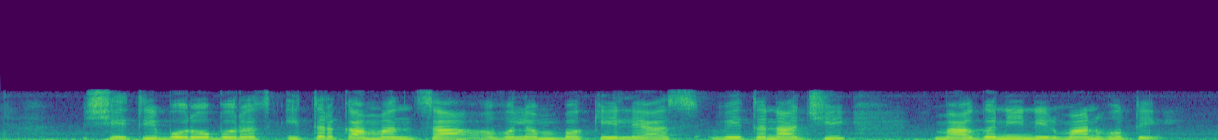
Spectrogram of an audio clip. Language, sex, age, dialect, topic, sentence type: Marathi, female, 36-40, Varhadi, agriculture, statement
